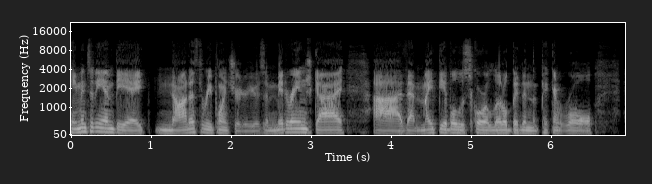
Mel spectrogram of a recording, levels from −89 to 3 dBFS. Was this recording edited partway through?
no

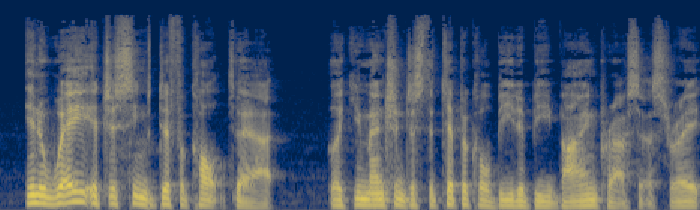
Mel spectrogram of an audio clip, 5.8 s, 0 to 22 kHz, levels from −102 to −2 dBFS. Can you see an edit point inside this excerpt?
yes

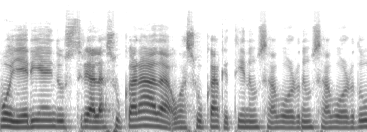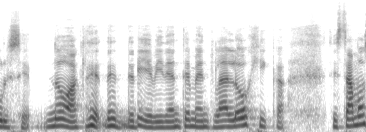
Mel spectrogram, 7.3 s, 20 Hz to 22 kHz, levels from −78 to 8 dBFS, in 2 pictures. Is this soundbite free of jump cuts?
no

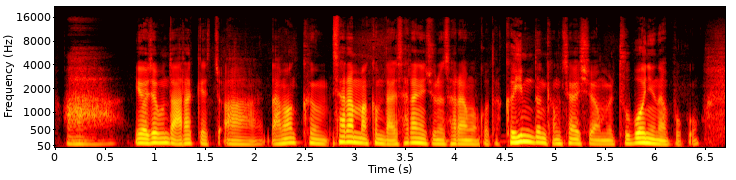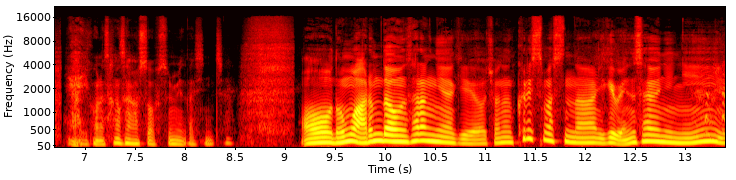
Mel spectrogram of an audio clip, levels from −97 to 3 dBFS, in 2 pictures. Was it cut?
yes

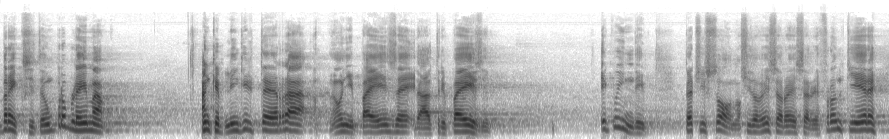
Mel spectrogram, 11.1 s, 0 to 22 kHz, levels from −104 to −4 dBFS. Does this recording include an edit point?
yes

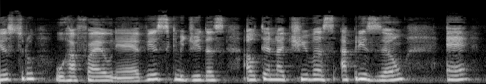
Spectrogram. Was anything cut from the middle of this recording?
yes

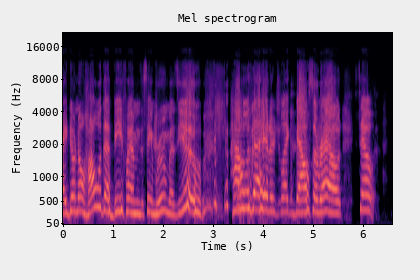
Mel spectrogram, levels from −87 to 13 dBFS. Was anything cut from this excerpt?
no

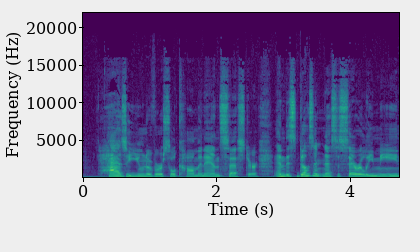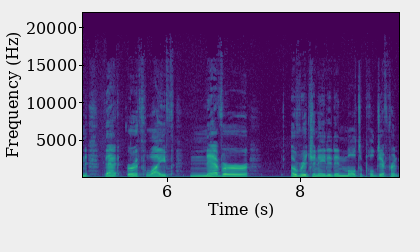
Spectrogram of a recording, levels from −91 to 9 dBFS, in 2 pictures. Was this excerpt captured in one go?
yes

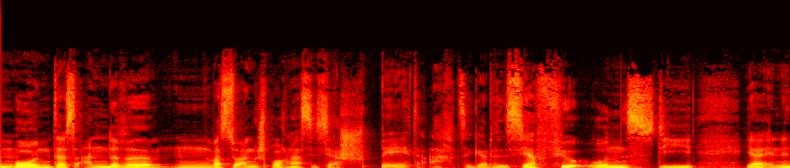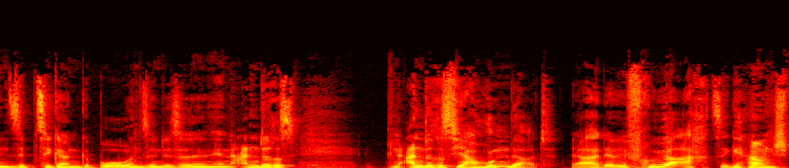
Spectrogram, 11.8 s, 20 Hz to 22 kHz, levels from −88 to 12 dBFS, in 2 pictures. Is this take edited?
no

